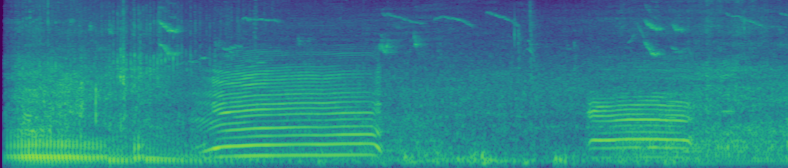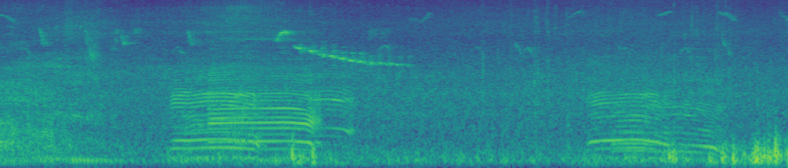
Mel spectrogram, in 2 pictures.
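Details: Tame cows walking along a rocky village road toward rice fields, mooing repeatedly: four long harmonic moos, some rising then falling, spaced a few seconds apart, with hoofbeats, thin high bird whistles and faint background noise.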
